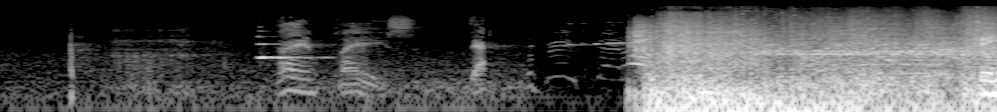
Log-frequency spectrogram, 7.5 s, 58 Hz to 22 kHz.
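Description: Bomb detonation in GTA 4, The Ballad of Gay Tony: scattered game sounds and a voice, then a sudden loud, sustained explosive roar that fills the last few seconds.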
